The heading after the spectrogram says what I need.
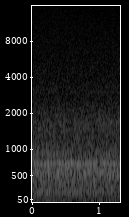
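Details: LYTE gaming PC that reportedly gave no video signal, booting: even rushing fan noise with a thin steady whistle and no ticking, case fans spinning fast and loud at boot; cause not confirmed.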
